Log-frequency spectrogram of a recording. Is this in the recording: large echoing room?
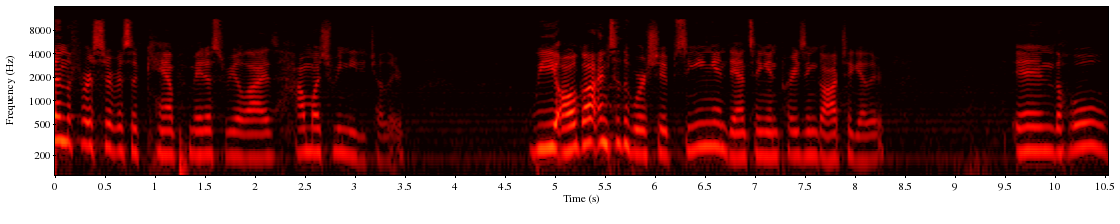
yes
